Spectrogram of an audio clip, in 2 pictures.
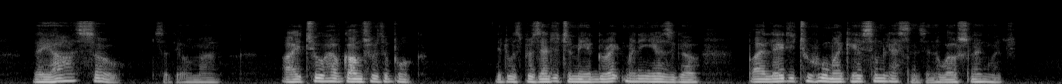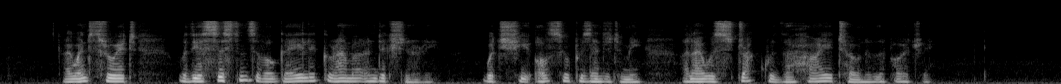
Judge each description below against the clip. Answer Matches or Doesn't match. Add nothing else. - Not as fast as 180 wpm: Doesn't match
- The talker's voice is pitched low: Matches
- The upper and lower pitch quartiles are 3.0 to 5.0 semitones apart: Matches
